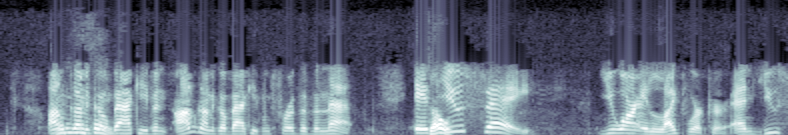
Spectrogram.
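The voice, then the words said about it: New York accent. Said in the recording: “I love the accent. ... The New York.”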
